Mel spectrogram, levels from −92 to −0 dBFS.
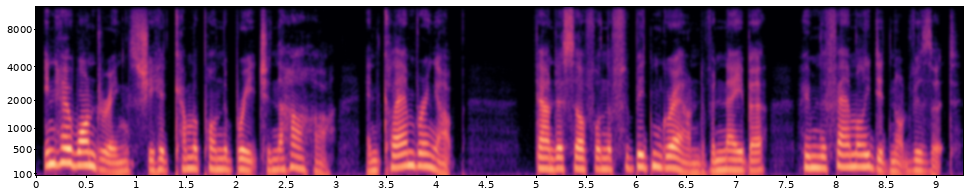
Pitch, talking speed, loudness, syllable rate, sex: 170 Hz, 200 wpm, -20 LUFS, 5.6 syllables/s, female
